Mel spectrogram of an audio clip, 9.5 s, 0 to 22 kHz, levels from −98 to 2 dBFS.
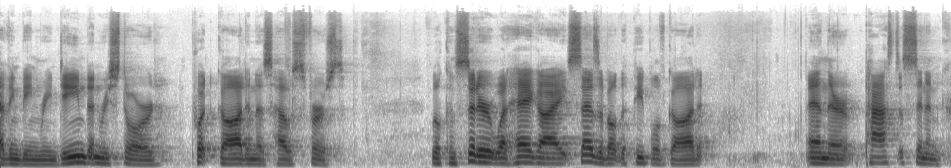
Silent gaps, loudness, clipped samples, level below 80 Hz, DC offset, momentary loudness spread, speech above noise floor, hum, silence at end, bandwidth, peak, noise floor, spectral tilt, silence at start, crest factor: none; -20 LUFS; under 0.1%; -68 dBFS; under 0.1%; 12 LU; 32 dB; none; 0 s; 17 kHz; -2 dBFS; -52 dBFS; -4 dB/octave; 0 s; 20 dB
